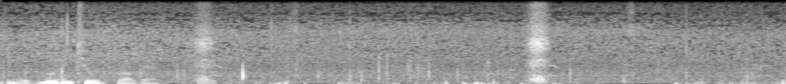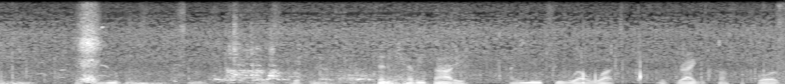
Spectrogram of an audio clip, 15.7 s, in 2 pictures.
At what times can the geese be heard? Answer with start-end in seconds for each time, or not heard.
1.9-12.6.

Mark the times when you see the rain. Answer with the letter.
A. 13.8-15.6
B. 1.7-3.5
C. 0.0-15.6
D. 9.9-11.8
C.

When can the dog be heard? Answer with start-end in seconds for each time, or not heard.
9.9-11.8.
